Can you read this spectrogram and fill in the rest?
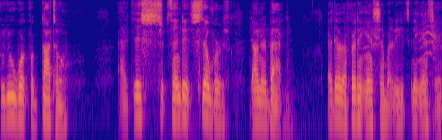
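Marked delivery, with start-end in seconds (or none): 0.0-1.4 voice of a demon. Telling a story, voicing a man questioning two others, demonic voice. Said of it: "Then in a demonic voice".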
